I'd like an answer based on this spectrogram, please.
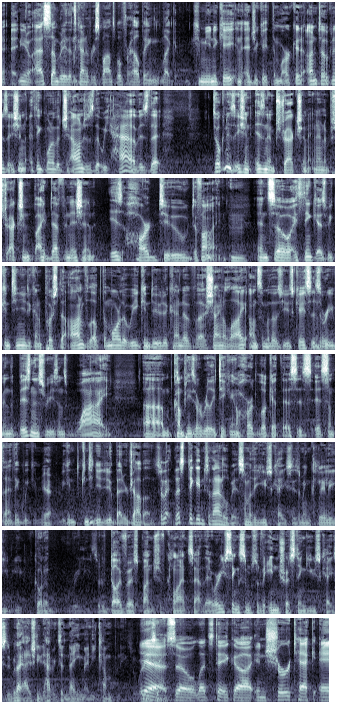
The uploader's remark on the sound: This was recorded at the Money20/20 Show in October 2022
